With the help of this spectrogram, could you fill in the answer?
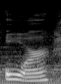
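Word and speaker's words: עור: That Hebrew word for skin is pronounced or, and it's Strong's number H5783, and it means skin or hide, skin of men or a hide of animals.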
